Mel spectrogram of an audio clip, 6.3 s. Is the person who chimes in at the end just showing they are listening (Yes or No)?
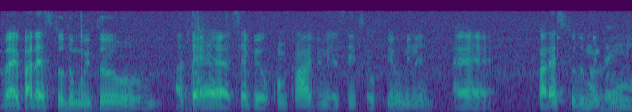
Yes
